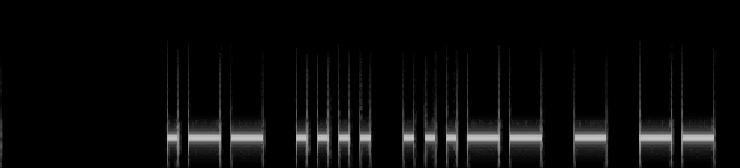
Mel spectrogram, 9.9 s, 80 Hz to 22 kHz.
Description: Morse code, heard as a keyed tone, about 8 wpm, 800 Hz. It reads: WH3TM
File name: LEZIONI / 4 Q1S3 8wpm 3037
